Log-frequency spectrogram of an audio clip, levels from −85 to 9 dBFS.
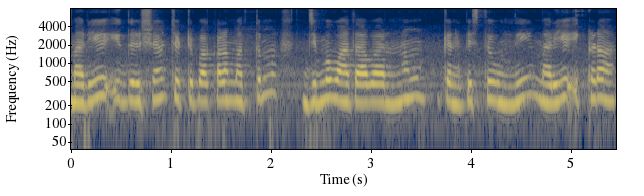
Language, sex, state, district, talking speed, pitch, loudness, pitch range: Telugu, female, Andhra Pradesh, Anantapur, 120 wpm, 240 Hz, -14 LUFS, 230-260 Hz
